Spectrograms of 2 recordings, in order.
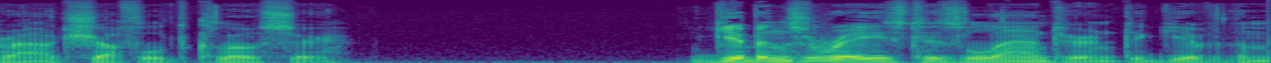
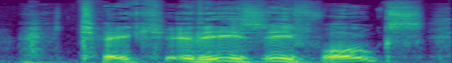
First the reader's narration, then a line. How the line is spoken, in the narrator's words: forced a chuckle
